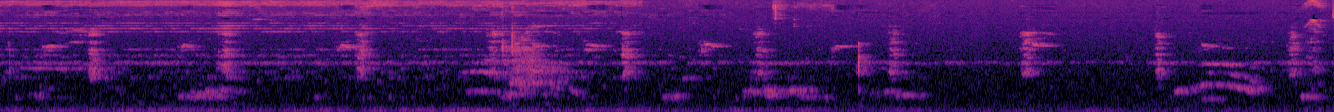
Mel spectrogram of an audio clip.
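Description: Near silence: faint room tone with a few faint, short, scattered calls and ticks in the background.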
